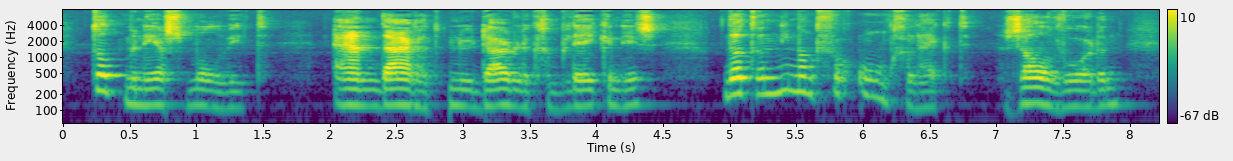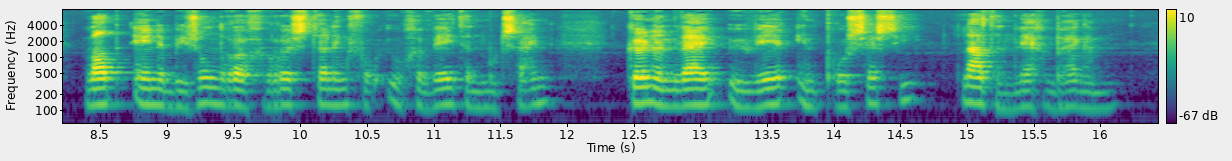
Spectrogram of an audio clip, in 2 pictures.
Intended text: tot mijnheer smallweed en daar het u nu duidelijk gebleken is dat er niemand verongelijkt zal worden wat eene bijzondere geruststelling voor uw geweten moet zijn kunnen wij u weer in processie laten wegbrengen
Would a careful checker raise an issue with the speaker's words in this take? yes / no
yes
